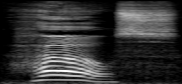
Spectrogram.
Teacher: the stress falls on the first ha sound in house. It's longer, louder, and higher pitched.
